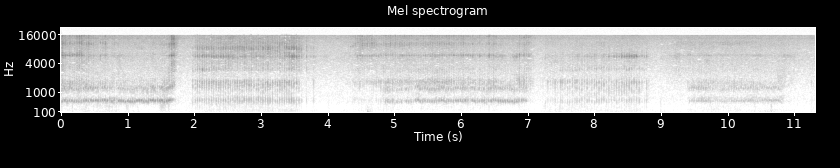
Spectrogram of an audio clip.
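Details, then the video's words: Male kitten aged five months purring like mad as his tummy is tickled and stroked; continuous rattling purr broken by short breaths, with a clear whistle-like tone riding on it during several stretches. "whistle purr"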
